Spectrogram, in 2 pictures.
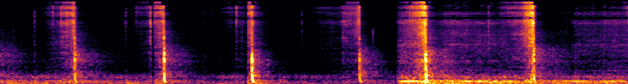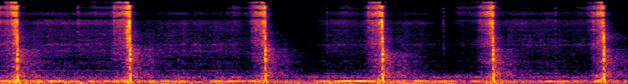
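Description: A knife chops steadily through a carrot on a cutting board, sharp evenly spaced knocks about one per second, close and clear with no talking.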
